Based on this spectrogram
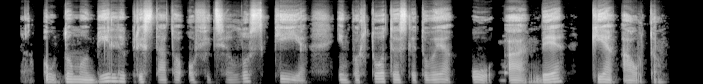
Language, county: Lithuanian, Utena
